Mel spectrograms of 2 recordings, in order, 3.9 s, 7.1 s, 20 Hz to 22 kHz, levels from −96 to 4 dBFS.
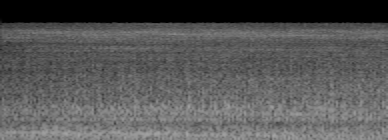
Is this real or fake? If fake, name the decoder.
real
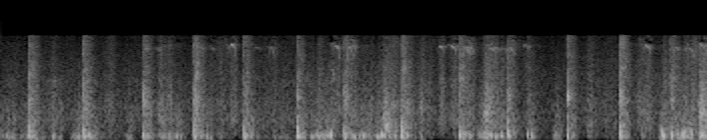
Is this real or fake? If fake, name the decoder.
real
